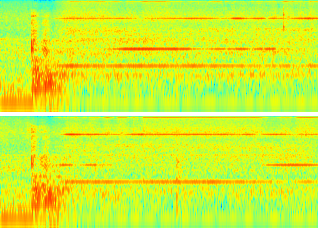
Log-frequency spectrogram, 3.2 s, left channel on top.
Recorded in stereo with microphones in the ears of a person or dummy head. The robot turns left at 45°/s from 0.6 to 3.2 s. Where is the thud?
10° left (ahead or behind), 6.5 m; by 1.0 s 25° left (ahead or behind), 6.5 m.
